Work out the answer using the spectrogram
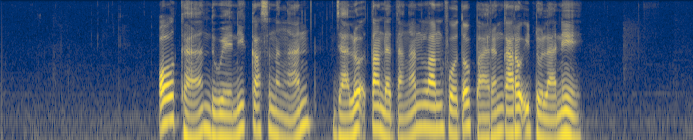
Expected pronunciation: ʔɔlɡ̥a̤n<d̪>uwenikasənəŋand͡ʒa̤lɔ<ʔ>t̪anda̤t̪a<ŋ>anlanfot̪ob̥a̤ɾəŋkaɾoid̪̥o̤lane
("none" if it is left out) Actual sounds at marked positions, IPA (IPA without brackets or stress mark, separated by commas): d̪, ʔ, ŋ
